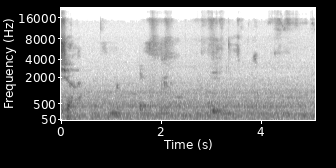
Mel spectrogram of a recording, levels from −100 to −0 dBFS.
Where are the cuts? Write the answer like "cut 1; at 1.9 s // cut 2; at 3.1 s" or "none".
cut 1; at 1.6 s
